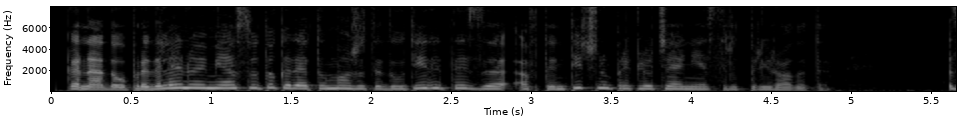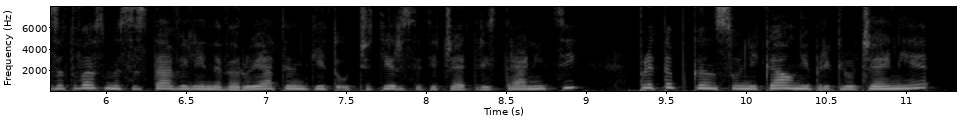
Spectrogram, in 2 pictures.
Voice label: bulgarian f character; voice demos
